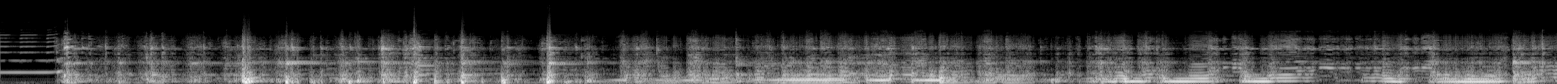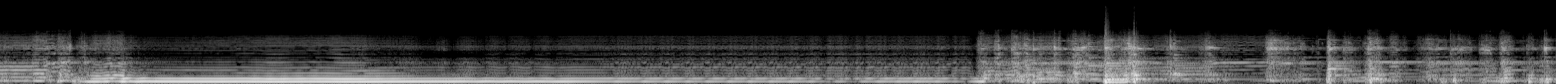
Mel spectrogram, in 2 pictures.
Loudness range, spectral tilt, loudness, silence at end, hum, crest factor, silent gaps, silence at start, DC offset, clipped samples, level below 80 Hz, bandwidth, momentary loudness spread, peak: 10 LU; -10.5 dB/octave; -16 LUFS; 0 s; none; 14 dB; none; 0 s; under 0.1%; under 0.1%; -32 dBFS; 4.5 kHz; 16 LU; 0 dBFS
